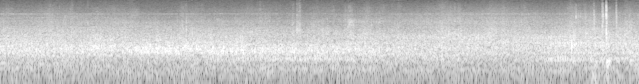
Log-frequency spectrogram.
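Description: Water running along a shallow concrete channel, a steady rushing hiss.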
